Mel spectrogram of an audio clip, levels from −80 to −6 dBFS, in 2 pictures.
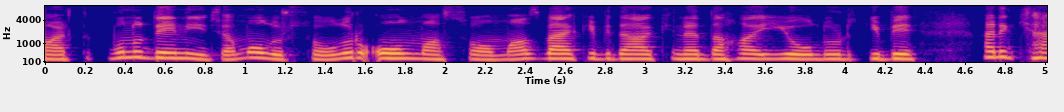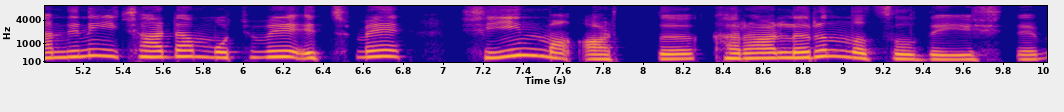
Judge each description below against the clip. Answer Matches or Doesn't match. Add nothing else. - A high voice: Matches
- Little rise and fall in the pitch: Doesn't match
